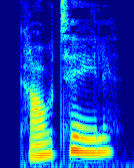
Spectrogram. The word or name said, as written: GRAVTALE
